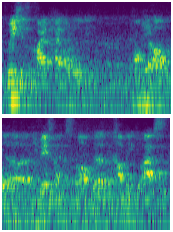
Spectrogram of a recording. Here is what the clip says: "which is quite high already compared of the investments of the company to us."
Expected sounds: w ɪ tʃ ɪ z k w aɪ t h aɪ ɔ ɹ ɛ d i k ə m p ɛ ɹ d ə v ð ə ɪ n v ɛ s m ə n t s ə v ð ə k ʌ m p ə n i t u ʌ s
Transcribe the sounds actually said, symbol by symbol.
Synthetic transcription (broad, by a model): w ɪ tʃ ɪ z k w aɪ t h aɪ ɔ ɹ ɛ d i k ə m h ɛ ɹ ə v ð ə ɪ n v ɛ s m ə n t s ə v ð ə k ʌ m p ə n i t u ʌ s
